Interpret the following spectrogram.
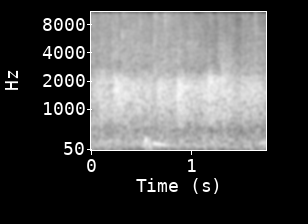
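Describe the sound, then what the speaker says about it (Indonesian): A church congregation applauds during a sermon, a soft, distant patter of clapping that stays even throughout, with a faint voice briefly in the background. "beri tepuk tangan yang meriah bagi Tuhan Yesus."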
